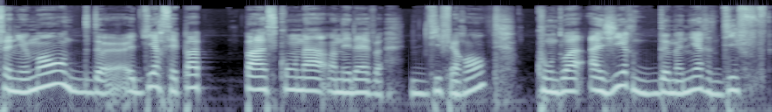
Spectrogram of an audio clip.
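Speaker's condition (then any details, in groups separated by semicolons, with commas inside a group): Stuttering; stuttering since early childhood at school, speech therapy helped, told elimination almost impossible; age 28, lives with stuttering and accepts it; stuttering persists, described by him as an accent; repeated sounds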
